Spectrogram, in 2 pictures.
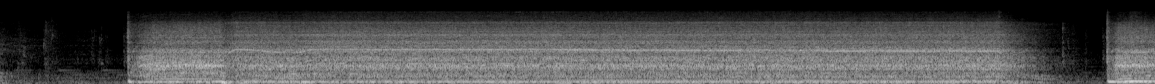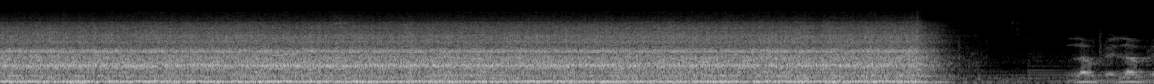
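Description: Countertop blender blending a thick, milky rice punch in two steady runs of about nine seconds each. It switches on about a second in, winds down around ten seconds, starts again a second later, and winds down near the end.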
